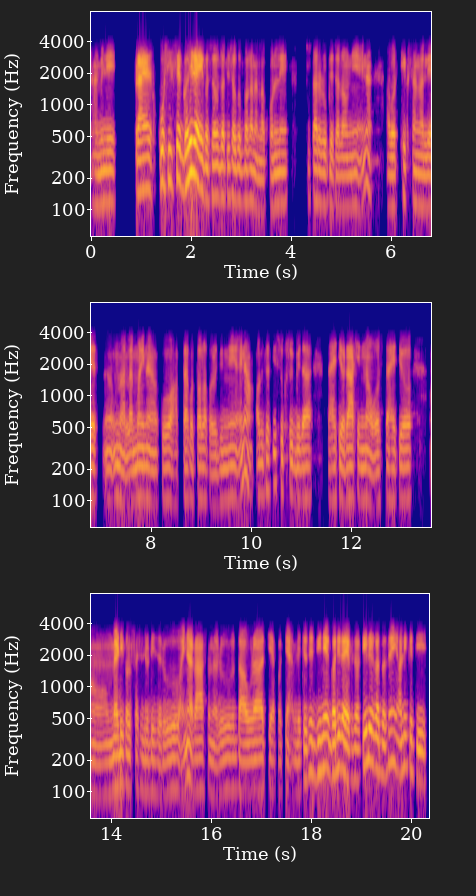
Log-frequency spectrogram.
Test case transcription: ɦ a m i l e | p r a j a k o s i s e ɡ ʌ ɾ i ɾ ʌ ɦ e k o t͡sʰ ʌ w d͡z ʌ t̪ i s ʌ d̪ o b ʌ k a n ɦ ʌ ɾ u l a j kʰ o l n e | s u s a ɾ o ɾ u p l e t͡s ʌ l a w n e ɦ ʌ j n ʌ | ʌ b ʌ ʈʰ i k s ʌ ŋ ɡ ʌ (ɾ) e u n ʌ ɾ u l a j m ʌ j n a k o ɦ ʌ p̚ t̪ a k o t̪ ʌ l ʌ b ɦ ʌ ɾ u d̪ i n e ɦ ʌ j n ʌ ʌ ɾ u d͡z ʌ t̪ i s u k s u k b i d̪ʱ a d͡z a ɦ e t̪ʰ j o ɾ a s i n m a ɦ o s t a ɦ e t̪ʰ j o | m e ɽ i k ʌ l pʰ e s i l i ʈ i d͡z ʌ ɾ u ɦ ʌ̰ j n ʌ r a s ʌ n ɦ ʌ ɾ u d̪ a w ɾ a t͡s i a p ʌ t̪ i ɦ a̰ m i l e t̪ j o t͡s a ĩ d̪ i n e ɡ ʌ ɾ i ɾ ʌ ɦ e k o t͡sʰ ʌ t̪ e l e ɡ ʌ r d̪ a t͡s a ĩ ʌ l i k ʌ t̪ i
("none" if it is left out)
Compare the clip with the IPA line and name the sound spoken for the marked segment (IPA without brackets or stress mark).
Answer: l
